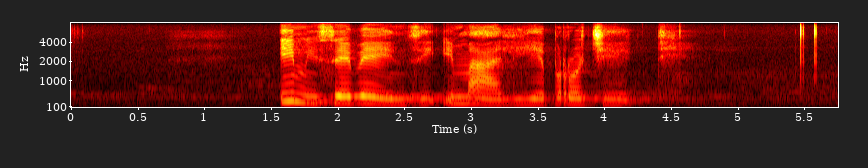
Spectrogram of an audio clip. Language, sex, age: South Ndebele, female, 26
